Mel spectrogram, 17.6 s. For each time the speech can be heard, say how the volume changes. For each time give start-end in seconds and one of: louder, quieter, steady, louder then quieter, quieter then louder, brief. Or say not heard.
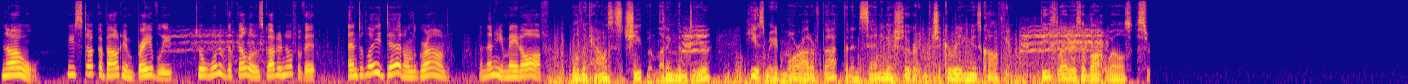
0.0-14.4 steady.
